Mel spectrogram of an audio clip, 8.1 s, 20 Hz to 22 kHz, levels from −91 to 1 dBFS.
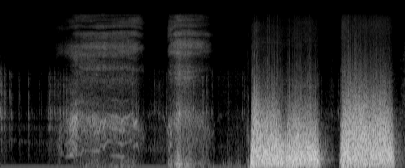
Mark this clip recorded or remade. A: recorded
